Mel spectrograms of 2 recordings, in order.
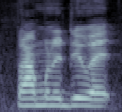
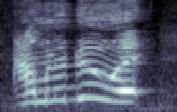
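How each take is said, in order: First: Said in the usual way. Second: Loud, high, defiant declaration; defiant shout. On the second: Shown as a demonstration. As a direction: shout it out, refusing to hold back. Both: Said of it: "can I bitch for a second".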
